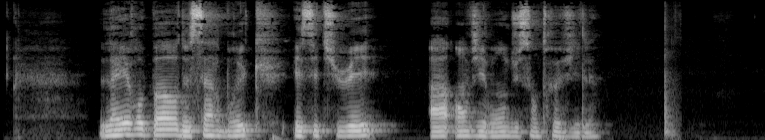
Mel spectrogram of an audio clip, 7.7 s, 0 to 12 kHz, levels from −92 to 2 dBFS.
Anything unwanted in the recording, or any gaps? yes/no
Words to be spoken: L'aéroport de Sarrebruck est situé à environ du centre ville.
yes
